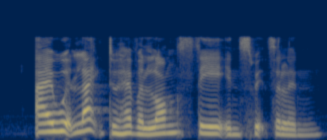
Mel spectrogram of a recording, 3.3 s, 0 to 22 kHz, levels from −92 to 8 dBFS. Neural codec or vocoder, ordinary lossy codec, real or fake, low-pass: none; none; real; 7.2 kHz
